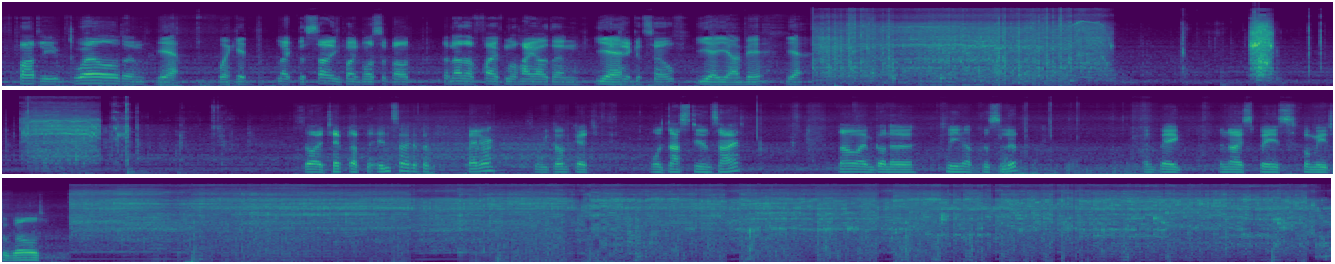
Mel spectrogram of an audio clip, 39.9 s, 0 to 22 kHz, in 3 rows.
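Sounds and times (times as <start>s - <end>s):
angle grinder grinding metal: 8.1s - 11.1s, 12.5s - 12.7s, 13.5s - 14.4s, 27.3s - 39.9s
power drill cutting metal: 8.1s - 11.1s, 12.5s - 12.7s, 13.5s - 14.5s, 27.3s - 39.9s.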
